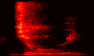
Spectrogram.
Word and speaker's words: jewelry: Esse é o L, dark L, que nós vamos segurar aqui atrás do nosso dente, senão não vamos descer nossa língua para pronunciar esse som. Jewelry, jewelry.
